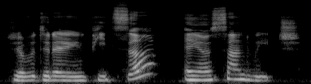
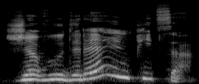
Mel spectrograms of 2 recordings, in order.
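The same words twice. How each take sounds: First: "pizza" goes up before the pause, "sandwich" comes down; rising mid-sentence intonation. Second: Slow model sentence, falling at the end on "pizza"; falling statement intonation. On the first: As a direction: voice rises on "pizza", then falls on "sandwich". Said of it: "your voice rises after each group of words". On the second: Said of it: "your voice goes down at the end of a statement". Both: Shown as a demonstration.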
